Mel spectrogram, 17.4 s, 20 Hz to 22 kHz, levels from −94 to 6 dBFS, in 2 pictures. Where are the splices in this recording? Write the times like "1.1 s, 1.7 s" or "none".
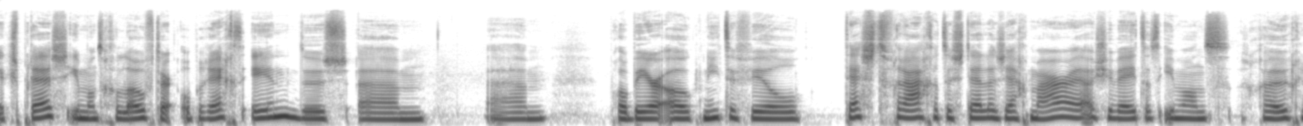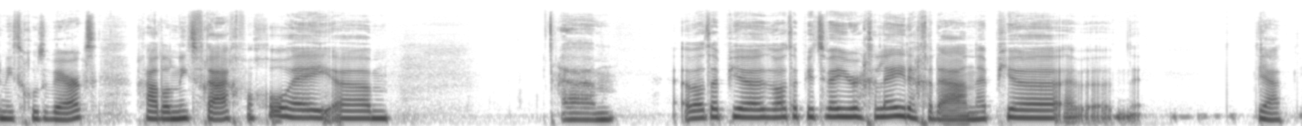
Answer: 13.0 s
